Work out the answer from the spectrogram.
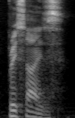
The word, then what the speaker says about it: precise: There are some words which are again mispronounced, like precise should be precise, increase should be Increase. increase, cease should be cease. Cease.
